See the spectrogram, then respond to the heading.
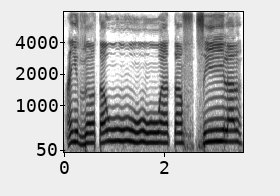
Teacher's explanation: fathah tanwin bertemu wawu idgham bi gunnah, masuk pada huruf wawu dan mendengung selama 3 harokat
